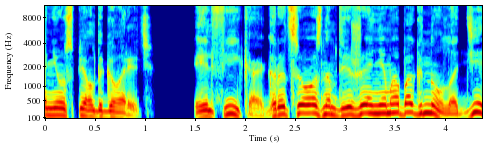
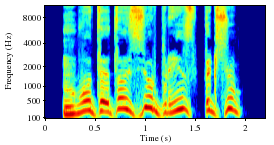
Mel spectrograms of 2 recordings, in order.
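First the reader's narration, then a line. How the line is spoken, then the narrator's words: Strained hoarse rasp. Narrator (Russian): Дмитрий с трудом прохрипел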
